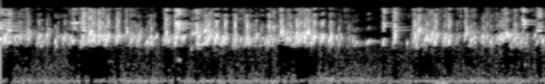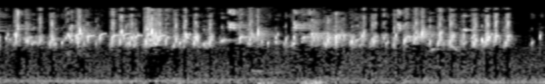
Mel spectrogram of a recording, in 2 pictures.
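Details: European goldfinch singing for the training of captive birds: sustained rapid twittering phrases with sharp chips and liquid trills, a few brief gaps between bursts, and a faint steady low hum.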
